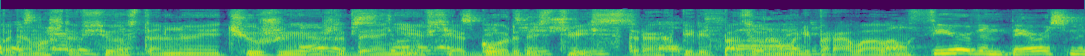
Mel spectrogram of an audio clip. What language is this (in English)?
Russian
